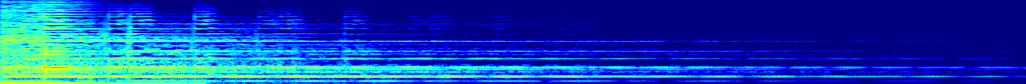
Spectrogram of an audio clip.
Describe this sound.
A start-up sound, or, perhaps an angel landing... :)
